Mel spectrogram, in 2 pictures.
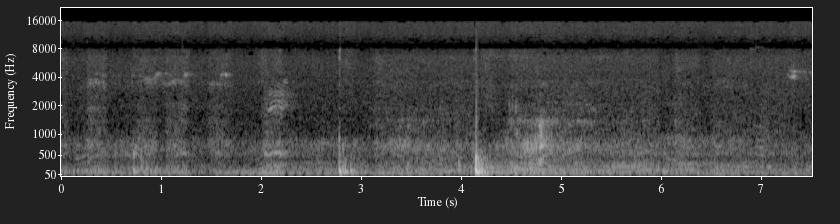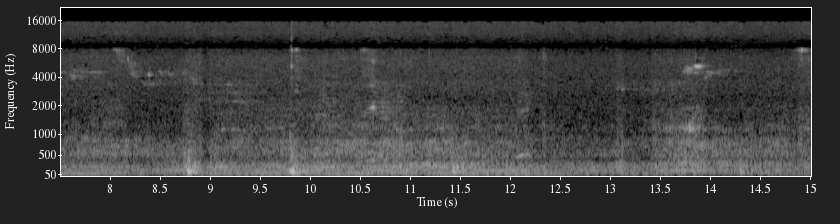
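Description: Players' voices calling across a small-sided football pitch, with several sharp thuds of the ball being struck, the loudest about four seconds in.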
